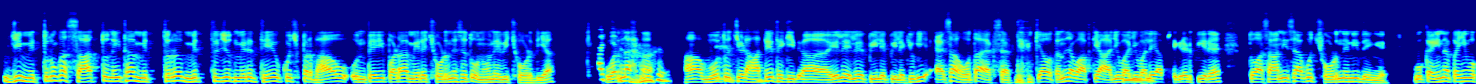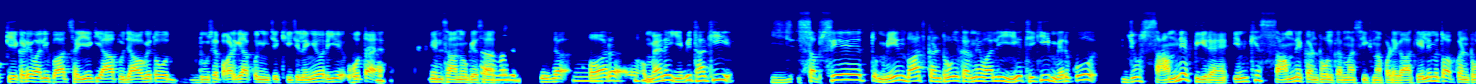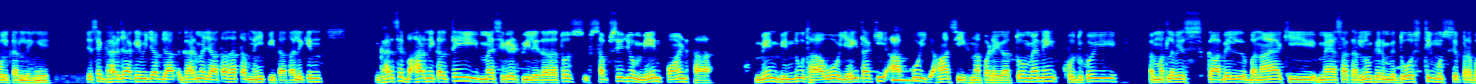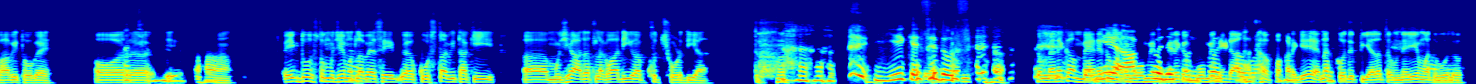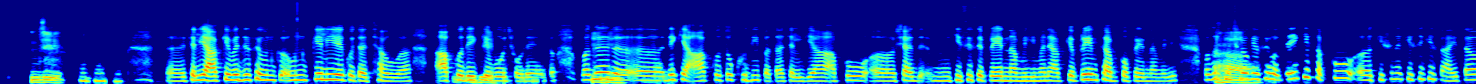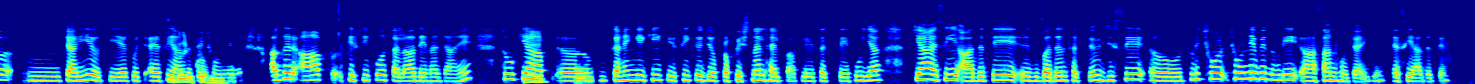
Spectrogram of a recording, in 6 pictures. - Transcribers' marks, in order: tapping; chuckle; chuckle; in English: "सिगरेट"; chuckle; unintelligible speech; chuckle; in English: "मेन"; in English: "कंट्रोल"; in English: "कंट्रोल"; in English: "कंट्रोल"; in English: "सिगरेट"; in English: "मेन पॉइंट"; in English: "मेन"; unintelligible speech; laughing while speaking: "ये कैसे दोस्त हैं"; chuckle; other background noise; chuckle; laughing while speaking: "डाला था"; in English: "प्रोफ़ेशनल हेल्प"
- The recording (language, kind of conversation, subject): Hindi, podcast, आपको कौन सी आदत बदलने में सबसे ज़्यादा मुश्किल हुई?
